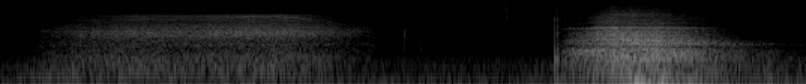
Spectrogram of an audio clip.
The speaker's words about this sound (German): Wir können einfach nochmal zusammen einen tiefen Ein- und Ausatmen nehmen. Und atme gerne hörbar aus. Okay? Geht los mit einem Einatmen.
